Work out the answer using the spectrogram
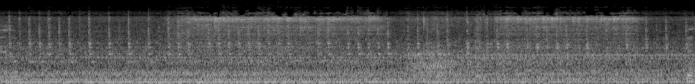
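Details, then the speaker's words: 2013 Chevrolet Silverado 1500 5.3 L V8 idling with a metallic knocking rattle, mistaken for a flywheel/flex plate fault but caused by the starter drive gear staying engaged with the flex plate. "bueno este es el problema de esta troca ese ruido que parecía que era el volante flywheel flex plate resultó sobre esta cosita de estar en arranque marcha como le llamen"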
